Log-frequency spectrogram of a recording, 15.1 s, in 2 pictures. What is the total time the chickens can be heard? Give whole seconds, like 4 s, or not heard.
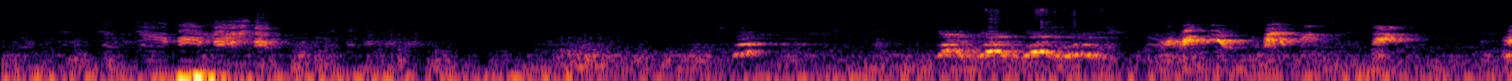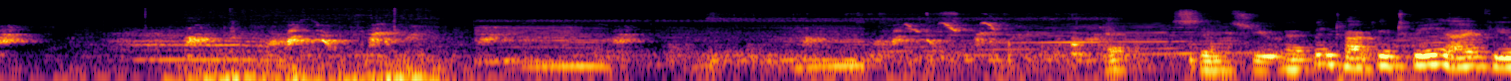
4 s.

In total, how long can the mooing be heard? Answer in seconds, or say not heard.
7 s.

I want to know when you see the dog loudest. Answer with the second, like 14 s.
9 s.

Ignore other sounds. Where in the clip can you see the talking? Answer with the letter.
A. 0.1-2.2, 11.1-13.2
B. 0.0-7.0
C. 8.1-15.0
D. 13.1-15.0
D.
